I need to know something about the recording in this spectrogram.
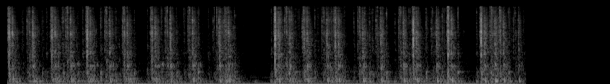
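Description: Typewriter typing: a rapid run of keystrokes with a short break about halfway, cutting off abruptly shortly before the end.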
